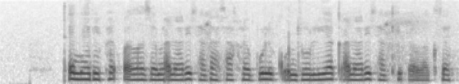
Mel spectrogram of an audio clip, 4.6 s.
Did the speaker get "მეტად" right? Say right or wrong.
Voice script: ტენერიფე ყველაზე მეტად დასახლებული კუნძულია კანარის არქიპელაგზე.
wrong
